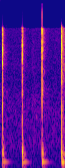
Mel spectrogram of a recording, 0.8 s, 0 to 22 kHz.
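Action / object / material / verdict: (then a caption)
tap / watermelon / fruit / ripe. Four even taps on a ripe watermelon held against the ear, each a short knock with a low, woody tone around 145 Hz that dies away almost at once. The hollow, xylophone-like ring marks the melon as ripe.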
